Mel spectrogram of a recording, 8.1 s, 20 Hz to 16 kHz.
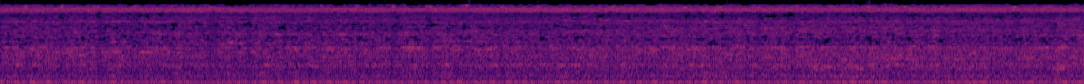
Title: zt 260 engine noise?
